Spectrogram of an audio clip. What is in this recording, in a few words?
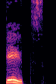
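"gaits", British English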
